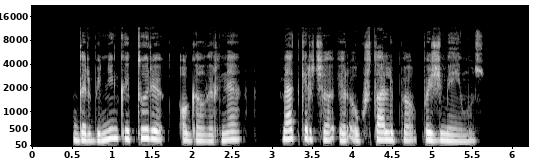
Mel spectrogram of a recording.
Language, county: Lithuanian, Vilnius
